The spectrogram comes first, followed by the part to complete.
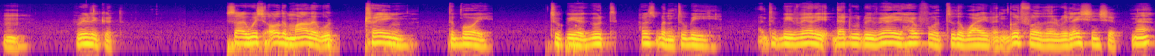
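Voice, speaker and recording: In a rough recording, a spiritual teacher with a deep, mellow voice speaks a little slowly and pauses often. She trades banter with her audience and wanders through stories in a chatty, teasing way, chuckling frequently.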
